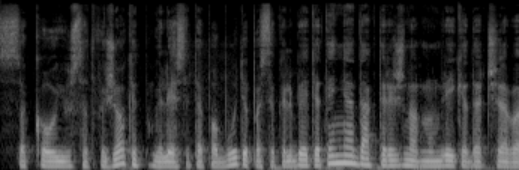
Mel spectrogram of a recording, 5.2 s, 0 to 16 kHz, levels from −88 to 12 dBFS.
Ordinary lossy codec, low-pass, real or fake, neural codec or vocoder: AAC, 64 kbps; 14.4 kHz; real; none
